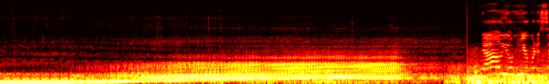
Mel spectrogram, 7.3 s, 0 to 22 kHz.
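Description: Exhaust of a Ford Mustang S550 on its stock setup before a straight H-pipe mod, heard as a played-back recording: a deep engine note climbing steadily in pitch under acceleration, then dropping away before a voice speaks.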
